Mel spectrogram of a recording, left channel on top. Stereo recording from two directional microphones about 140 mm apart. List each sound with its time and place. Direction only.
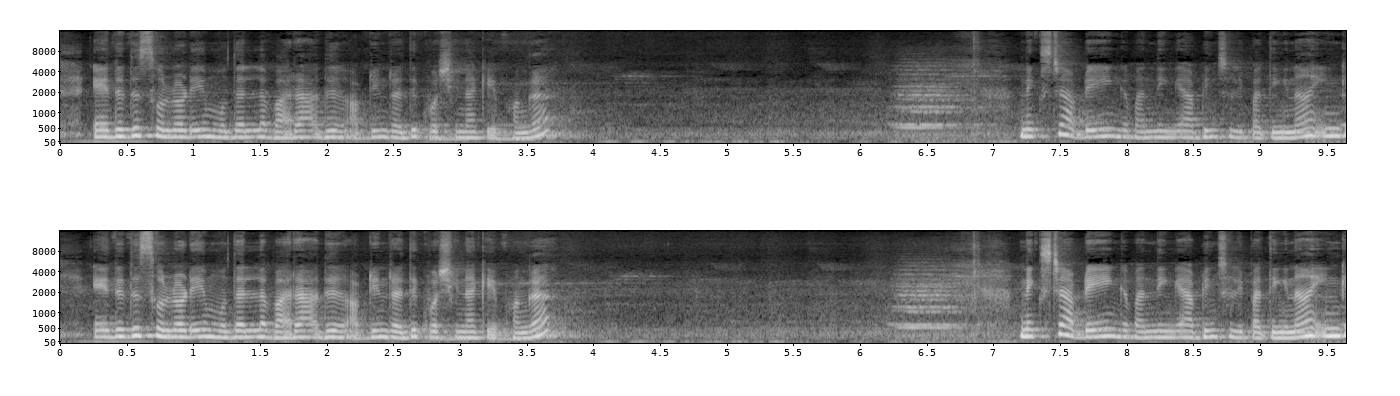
0.0 s a sound: 55° left (ahead or behind)
0.5 s a woman's voice: 10° left (ahead or behind)
0.8 s speech: centre (ahead or behind)
2.7 s speech: centre (ahead or behind)
7.0 s a woman's voice: 10° right (ahead or behind)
